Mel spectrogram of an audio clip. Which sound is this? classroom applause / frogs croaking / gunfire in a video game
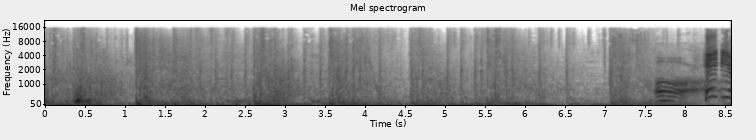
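gunfire in a video game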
